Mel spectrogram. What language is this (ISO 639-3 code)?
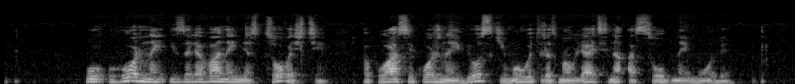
bel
